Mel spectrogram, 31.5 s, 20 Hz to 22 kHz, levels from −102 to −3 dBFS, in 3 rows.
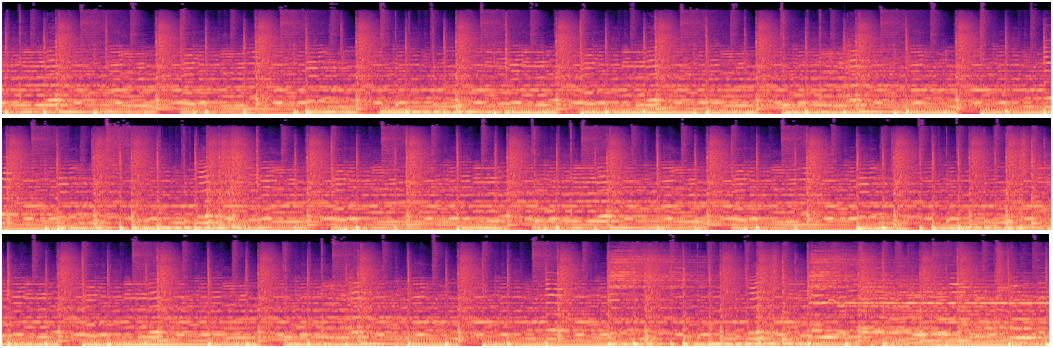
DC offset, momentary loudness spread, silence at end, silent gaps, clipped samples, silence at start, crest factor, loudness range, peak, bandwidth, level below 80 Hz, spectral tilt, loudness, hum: under 0.1%; 4 LU; 0 s; none; under 0.1%; 0 s; 14 dB; 3 LU; 0 dBFS; 16.5 kHz; -20 dBFS; -6 dB/octave; -15 LUFS; none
